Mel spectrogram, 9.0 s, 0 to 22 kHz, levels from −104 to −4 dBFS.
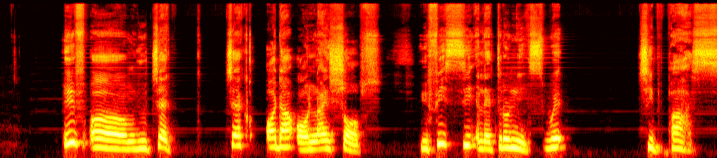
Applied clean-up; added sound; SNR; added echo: neural mask model DeepFilterNet 3.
